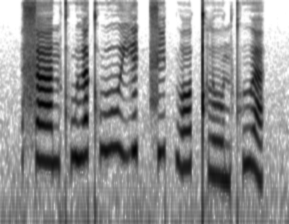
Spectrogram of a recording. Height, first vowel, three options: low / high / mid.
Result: low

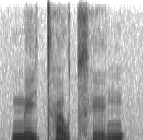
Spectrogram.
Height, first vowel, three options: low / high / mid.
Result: mid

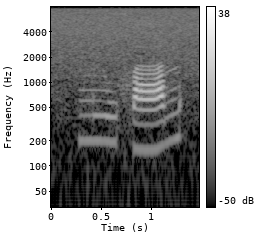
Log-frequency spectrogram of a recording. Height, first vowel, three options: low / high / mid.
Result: high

